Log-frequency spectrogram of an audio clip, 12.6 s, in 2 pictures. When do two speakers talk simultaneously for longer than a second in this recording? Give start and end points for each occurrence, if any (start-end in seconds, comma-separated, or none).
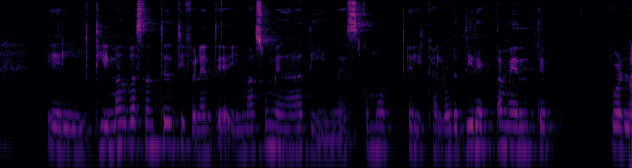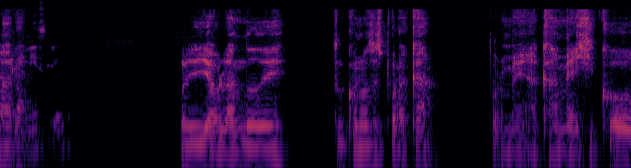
none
